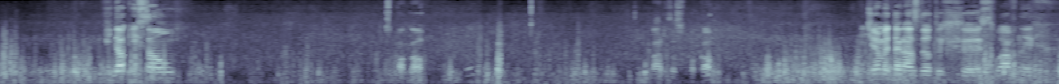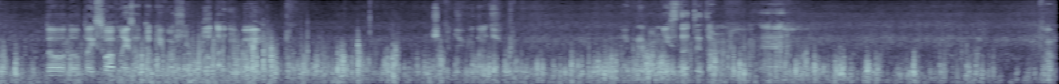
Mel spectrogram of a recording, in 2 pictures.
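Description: Wind blows over the microphone outdoors.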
